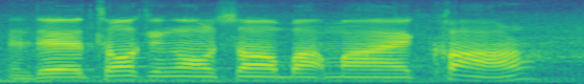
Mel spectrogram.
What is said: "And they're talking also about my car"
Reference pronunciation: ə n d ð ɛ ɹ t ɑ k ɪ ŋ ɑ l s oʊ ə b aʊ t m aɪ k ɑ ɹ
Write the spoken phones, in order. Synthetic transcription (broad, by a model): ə n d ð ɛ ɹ t ɑ k ɪ ŋ ɑ l s oʊ ə b aʊ t m aɪ k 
